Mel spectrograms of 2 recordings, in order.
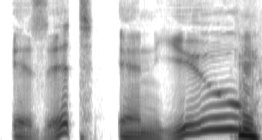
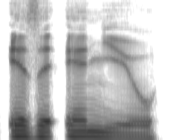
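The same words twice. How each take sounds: First: Drawn out, slow retake. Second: Said in the usual way. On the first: Retold or imitated. Retelling Jordan's struggling Gatorade take, very slow. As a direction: drag the tagline out slowly. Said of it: "not able to get it right". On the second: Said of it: "him saying".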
